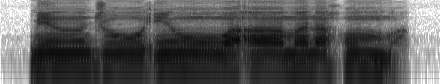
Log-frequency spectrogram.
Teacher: मीम मुशद्दद है तो यहाँ पे फिर एक गुन्ना हो जाएगा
